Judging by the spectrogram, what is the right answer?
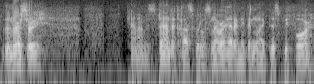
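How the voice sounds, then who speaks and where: Earnest, perplexed hospital chief in vintage crime drama, gravelly bass, muffled recording with faint noise. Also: male voice, expressive, a little fast, exaggerated voice. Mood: perplexed, troubled. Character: concerned, courteous male hospital chief of staff. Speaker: doctor. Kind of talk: 1950s crime drama acting.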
